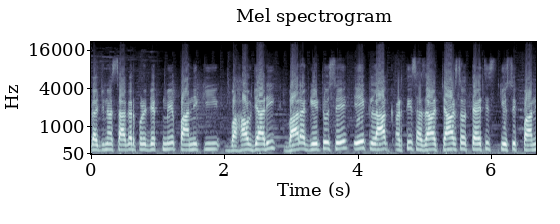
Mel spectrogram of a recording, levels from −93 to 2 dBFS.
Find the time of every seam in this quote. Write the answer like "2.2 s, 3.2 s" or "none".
none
